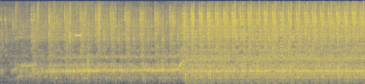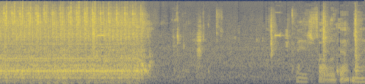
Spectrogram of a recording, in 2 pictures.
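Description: A sewing machine stitches straight across a fabric seam while piecing a dog house quilt block, a loud, close, continuous rattling whir that picks up speed partway through, then stops abruptly, leaving quiet handling noises.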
